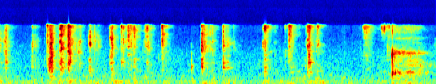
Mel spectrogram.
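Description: Typing on a computer keyboard: a faint run of irregular keystrokes as a short name is entered.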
